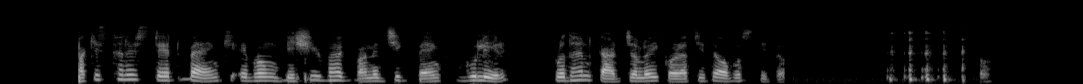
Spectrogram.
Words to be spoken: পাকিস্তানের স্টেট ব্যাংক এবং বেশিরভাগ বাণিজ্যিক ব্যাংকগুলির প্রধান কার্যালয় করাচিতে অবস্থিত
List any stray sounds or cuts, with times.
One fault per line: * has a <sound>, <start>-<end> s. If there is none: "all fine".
* has a laugh, 8.9-9.7 s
